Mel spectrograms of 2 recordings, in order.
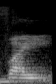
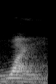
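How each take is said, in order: First: The first sound presses lower lip to teeth. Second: The first sound uses rounded, pushed-forward lips. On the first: The speaker calls it wrong. "కింద పెదవిని పై పళ్ళ వరుసతోటి నొక్కి పట్టి పలుకుతుంటాం" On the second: The speaker calls it right. "అలాగే పెట్టి"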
